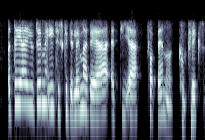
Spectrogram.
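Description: A woman talks at a moderate pace in a normal speaking voice with lively intonation. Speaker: media and tech expert, company director. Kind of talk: radio interview.

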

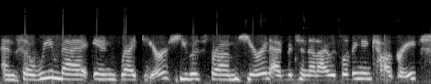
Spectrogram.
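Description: Over noticeable background noise, a woman talks at a fairly quick pace in a high voice. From Guyana. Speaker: caller. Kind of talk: casual chat. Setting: phone call.

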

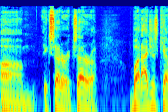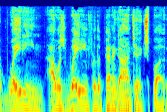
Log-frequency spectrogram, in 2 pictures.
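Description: Fairly quick, somewhat breathy speech from a man with a fairly low pitch and lively intonation, very clean recording with a silent background. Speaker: army veteran and 9/11 first responder. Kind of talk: interview, personal testimony.

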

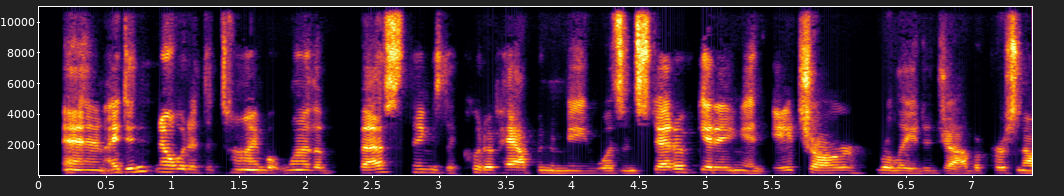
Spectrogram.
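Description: At a moderate pace, a woman talks with a fairly low pitch and fairly even intonation. The sound is dry and close, with no echo. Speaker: HR consultant and business owner. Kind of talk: interview. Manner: direct.

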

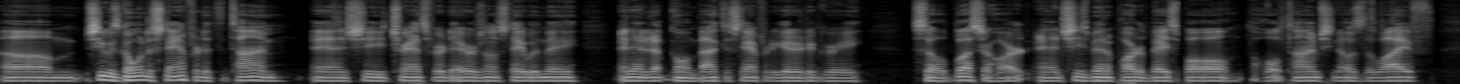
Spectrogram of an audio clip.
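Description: Words come at a very fast pace in a monotone, flat intonation. The recording is very clean with a silent background. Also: man, very deep, low pitch for a man. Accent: American. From California. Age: 50s. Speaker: former pro baseball pitcher, pitching coach. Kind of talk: radio interview, faith testimony.

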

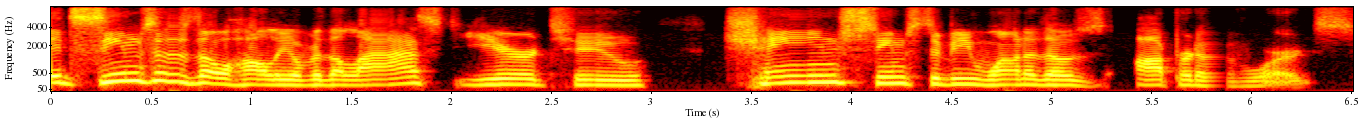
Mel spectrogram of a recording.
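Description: In an ordinary speaking voice, the speaker goes at a moderate pace with ordinary pitch variation. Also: man. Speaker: podcast co-host. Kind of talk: interview.

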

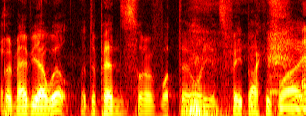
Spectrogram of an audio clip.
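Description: A man with an Australian accent talks at a very fast pace. Noticeable background noise is present. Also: ordinary pitch variation. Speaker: podcast guest.

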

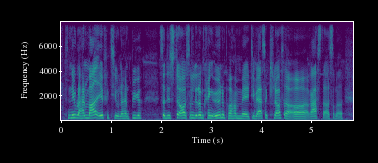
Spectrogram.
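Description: A woman talks at a fairly quick pace with fairly even intonation amid noticeable background noise. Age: 40s. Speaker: designer and folk high school teacher. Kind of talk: interview. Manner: hesitant, many fillers.

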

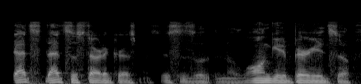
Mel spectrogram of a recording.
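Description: Very deep and low, this man's voice carries vocal fry. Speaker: sports radio host. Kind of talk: casual sports talk show.

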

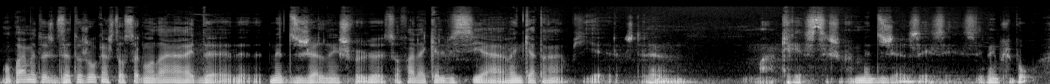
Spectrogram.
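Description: Over noticeable background noise, a man speaks at a moderate pace. His pitch is very deep and low, with ordinary pitch variation. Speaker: podcast co-host. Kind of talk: casual chat.

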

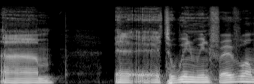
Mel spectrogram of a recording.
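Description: A man speaks with an Australian accent at a fairly low pitch. The recording is very clean, with a silent background. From north-western New South Wales, Australia. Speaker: former rugby league player. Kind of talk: casual interview.

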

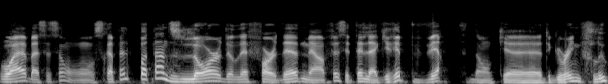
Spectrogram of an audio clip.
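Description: A man in a Quebec accent, medium-pitched with lively intonation, at a moderate pace, in dry, close sound with no echo. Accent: Québécois French. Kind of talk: quiz question reading; casual chat. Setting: remote video call.

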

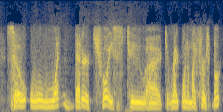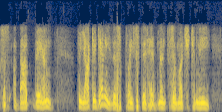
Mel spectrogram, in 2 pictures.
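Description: A man with a plain, everyday voice and an American accent speaks at a fairly slow pace, with a fairly high pitch and ordinary pitch variation. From Pennsylvania. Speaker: author. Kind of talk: interview.

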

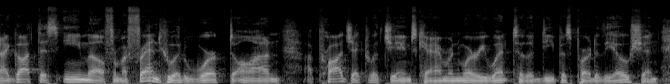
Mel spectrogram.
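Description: With a Canadian accent and a very deep, low pitch, a man talks at a fairly quick pace with hardly any pauses and ordinary pitch variation, in a very clean recording with a silent background. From Saskatchewan, Canada. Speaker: free diving instructor. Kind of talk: interview.

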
